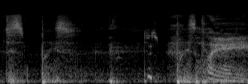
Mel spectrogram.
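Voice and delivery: mock desperate whisper; giggly prank whisper. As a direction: whisper the plea playfully. Joking plea, whispered.

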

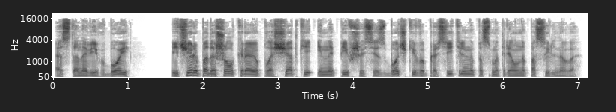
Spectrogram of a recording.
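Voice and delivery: ordinary delivery, nothing marked

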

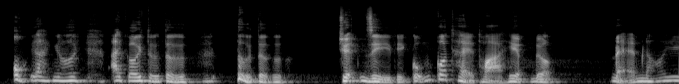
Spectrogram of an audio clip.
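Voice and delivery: a nervous ghost bargaining; placating ghost. A narrator's reading. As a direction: ghost hurrying to calm Mạc down.

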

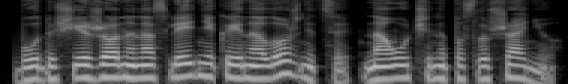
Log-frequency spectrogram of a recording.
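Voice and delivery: ordinary delivery, nothing marked

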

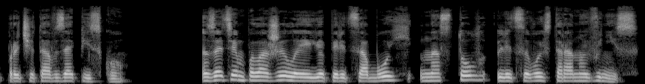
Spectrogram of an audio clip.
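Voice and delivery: plain reading voice

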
